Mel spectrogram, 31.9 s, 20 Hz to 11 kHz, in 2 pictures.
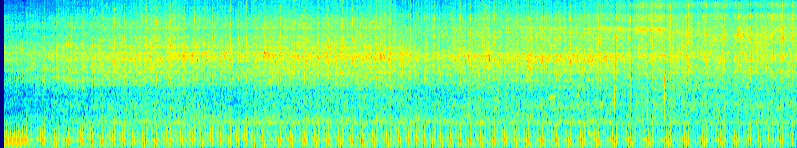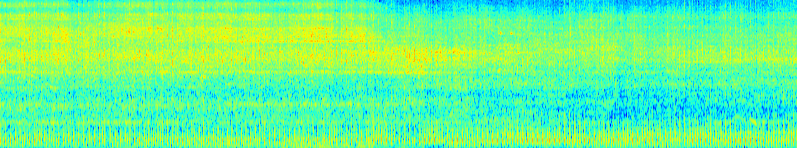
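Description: A 212cc single-cylinder four-stroke engine on a motorized kayak, running loud and steady while it drives the kayak out across the water.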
